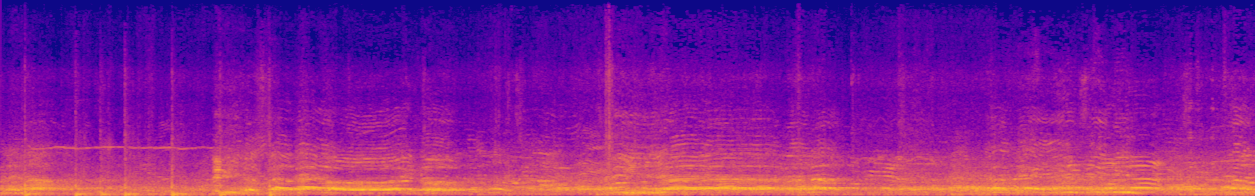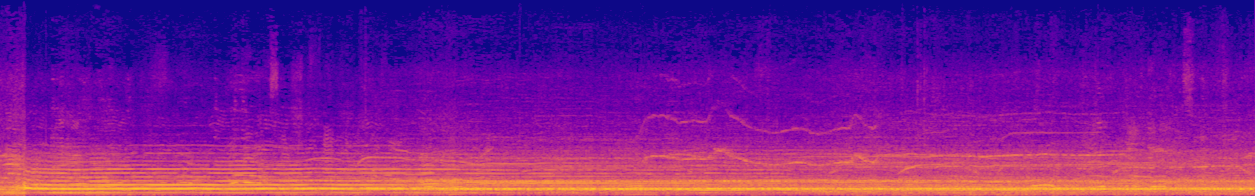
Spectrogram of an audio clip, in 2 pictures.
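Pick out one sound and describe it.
A large stadium crowd sings and chants loudly all around.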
